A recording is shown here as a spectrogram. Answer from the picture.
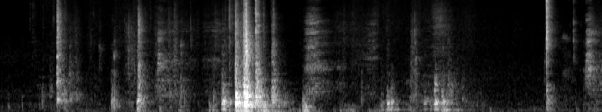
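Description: A string of knocks, bumps and rustles from someone moving about and handling things at a cluttered wooden desk, the loudest cluster about three seconds in and a sharp knock near the end.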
